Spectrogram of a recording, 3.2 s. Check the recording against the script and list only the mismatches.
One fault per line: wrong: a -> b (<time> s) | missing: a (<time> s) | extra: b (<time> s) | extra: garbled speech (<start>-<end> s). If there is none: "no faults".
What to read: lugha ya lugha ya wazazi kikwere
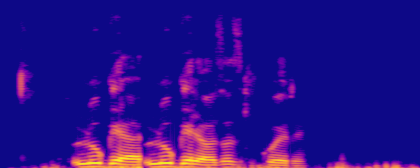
no faults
